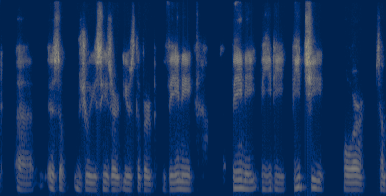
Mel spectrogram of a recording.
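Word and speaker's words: vēnī: but vini with a long a means I have come. Let's show it again. Veni und veni. So this is also an example of upload, stretching vowels to mean different things.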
